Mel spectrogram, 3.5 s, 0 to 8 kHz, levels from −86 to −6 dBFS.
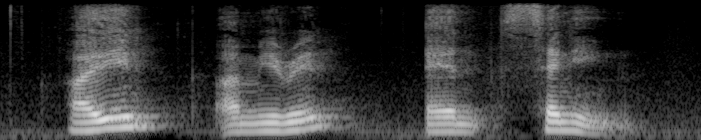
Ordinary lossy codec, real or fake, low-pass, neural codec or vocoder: none; fake; 7.2 kHz; codec, 16 kHz, 0.5 kbps, X-Codec, WavLM features, trained on Multilingual LibriSpeech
